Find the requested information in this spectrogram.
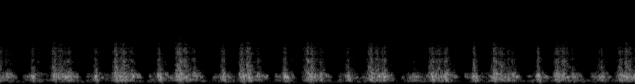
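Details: Heart sounds recorded at position P while lying, sitting, standing, then lying again (78-84-108-78 bpm): steady, muffled paired beats about 95 per minute, showing heart rate change with body position.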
